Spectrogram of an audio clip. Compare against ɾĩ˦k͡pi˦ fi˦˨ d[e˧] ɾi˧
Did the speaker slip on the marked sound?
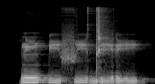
yes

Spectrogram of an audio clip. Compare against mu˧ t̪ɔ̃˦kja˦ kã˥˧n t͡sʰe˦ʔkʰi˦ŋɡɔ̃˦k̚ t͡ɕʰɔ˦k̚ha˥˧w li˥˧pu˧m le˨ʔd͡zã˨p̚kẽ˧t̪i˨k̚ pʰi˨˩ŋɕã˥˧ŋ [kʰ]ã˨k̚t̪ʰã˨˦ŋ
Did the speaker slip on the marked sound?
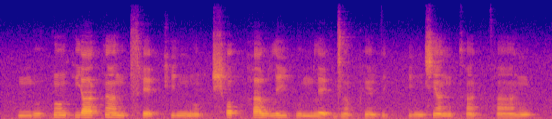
no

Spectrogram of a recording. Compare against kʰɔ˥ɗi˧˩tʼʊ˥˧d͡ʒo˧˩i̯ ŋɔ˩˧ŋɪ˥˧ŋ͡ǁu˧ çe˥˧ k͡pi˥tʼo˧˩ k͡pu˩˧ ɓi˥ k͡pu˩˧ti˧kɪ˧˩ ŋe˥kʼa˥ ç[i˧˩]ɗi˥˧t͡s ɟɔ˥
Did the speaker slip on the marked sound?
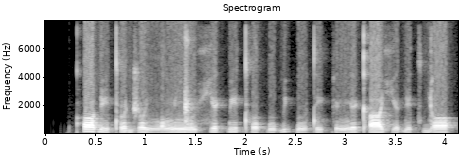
yes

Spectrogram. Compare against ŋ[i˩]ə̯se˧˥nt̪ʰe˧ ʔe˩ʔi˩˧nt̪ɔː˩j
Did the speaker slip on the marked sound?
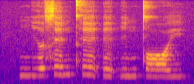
yes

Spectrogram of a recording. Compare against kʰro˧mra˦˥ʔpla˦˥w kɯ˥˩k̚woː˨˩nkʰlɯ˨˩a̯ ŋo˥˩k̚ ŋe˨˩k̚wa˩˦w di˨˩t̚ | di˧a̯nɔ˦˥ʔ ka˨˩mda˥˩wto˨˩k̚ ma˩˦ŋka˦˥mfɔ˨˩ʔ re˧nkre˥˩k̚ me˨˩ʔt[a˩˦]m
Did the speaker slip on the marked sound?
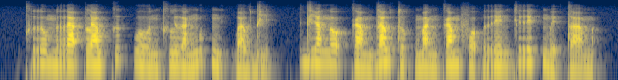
yes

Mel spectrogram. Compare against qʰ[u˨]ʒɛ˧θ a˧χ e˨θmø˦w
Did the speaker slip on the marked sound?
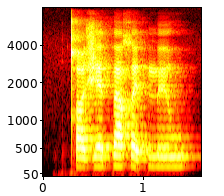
no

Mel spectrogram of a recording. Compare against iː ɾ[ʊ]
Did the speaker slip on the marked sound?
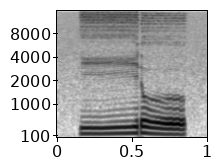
no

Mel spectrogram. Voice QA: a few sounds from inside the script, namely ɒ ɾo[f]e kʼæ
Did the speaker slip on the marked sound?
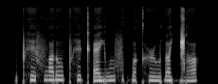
yes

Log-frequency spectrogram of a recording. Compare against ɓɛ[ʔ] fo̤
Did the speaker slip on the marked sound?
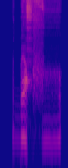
yes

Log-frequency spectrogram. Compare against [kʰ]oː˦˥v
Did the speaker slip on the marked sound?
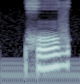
yes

